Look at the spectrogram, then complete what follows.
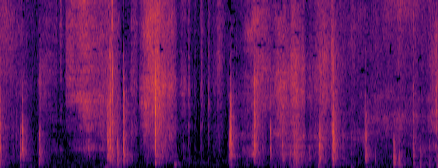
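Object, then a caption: Glossy paper magazine. A long-nailed hand rubs and scratches across the spread pages of an open glossy paper magazine on a table, using fingertips and nails, and turns the pages. The result is a quiet run of short, bright crinkles and papery scratches with rustling in between and almost no low end.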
